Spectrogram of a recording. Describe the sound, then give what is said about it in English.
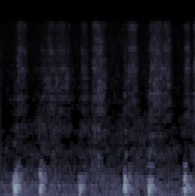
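Writing on a board during a maths lecture on solving equations: six short, low scraping strokes in an uneven rhythm, fairly faint and with no voices. “And before I write that down and continue, I really should write”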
